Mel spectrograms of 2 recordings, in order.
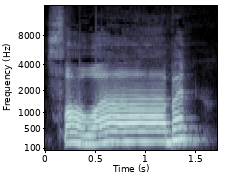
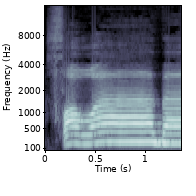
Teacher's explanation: با دو زبر بن صوابن. صاد کو یہاں ہم موٹا کر کے بھی پڑھیں گے اور اس کے اندر ہم سیٹی کی آواز بھی پیدا کریں گے. اور جب اس لفظ پہ وقف کریں گے تو وقف کرتے وقت ایک زبر کو گرا دیں گے, ایک زبر اور الف باقی رہ جائے گا.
